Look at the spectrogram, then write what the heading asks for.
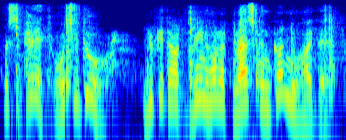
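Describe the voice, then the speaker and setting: Eager radio sidekick: high male voice, clipped broken English, dull and faintly noisy recording. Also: sing-song, normal speed. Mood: curious. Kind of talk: classic radio drama acting.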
